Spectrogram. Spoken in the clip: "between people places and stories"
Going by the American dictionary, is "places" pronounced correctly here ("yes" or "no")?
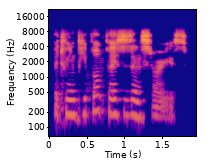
yes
